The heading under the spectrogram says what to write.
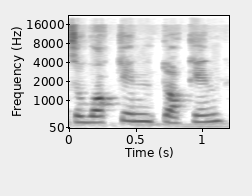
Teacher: the pronunciation walking talking is frequently heard as if there was simply an n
